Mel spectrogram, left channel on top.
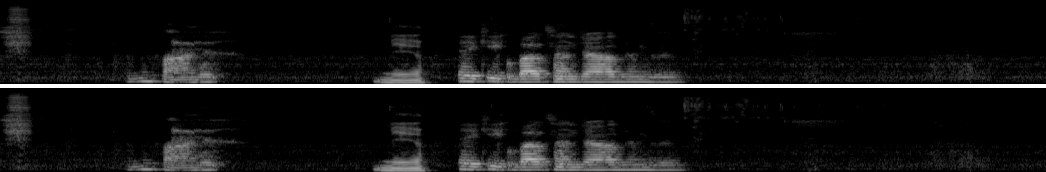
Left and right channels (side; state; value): both; normal; correlation 0.85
